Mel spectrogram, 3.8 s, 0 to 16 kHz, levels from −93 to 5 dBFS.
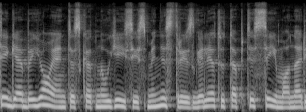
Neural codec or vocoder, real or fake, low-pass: none; real; 14.4 kHz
